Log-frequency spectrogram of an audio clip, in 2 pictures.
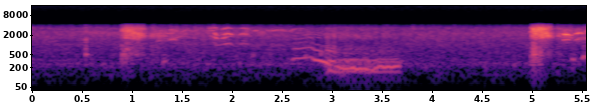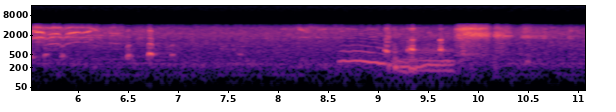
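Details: Corgi puppy Miya passed out asleep: snoring.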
